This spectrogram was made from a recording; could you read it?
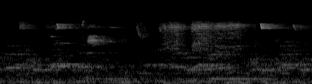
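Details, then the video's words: Birds at daybreak in nature: a short burst of thin, high whistles and rapid twitters from more than one bird, softly overlapping, with a quiet hiss beneath. "pássaros cantando no amanhecer"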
